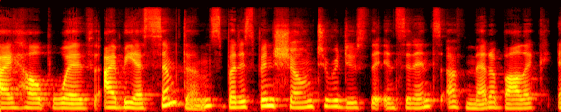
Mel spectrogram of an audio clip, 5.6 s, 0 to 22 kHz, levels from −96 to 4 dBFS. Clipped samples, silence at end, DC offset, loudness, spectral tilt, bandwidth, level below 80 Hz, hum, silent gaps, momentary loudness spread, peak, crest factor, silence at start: under 0.1%; 0 s; under 0.1%; -23 LUFS; -4.5 dB/octave; 17 kHz; -64 dBFS; none; none; 8 LU; -2 dBFS; 22 dB; 0 s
